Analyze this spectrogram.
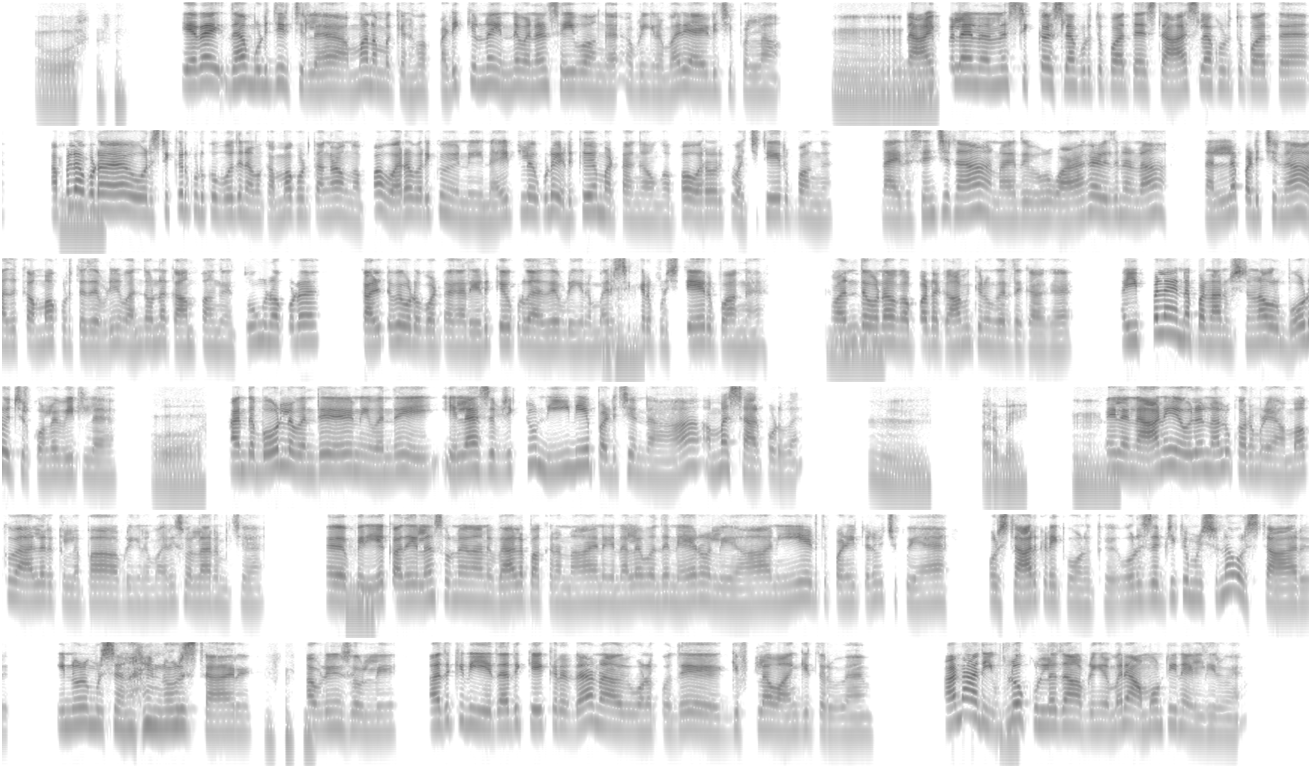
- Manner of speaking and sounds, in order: laughing while speaking: "ஓ!"; drawn out: "ம்"; in English: "ஸ்டிக்கர்ஸ்லாம்"; in English: "ஸ்டார்ஸ்லாம்"; in English: "ஸ்டிக்கர்"; laugh; in English: "ஸ்டிக்கர"; in English: "போர்டு"; in English: "போர்ட்ல"; in English: "சப்ஜக்டும்"; in English: "ஸ்டார்"; in English: "ஸ்டார்"; in English: "சப்ஜக்ட்"; laughing while speaking: "முடிச்சிட்டான்னா இன்னொரு ஸ்டாரு"; laugh; in English: "ஸ்டாரு"; in English: "கிஃப்ட்லாம்"; in English: "அமவுண்டையும்"
- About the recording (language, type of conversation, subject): Tamil, podcast, குழந்தைகளை படிப்பில் ஆர்வம் கொள்ளச் செய்வதில் உங்களுக்கு என்ன அனுபவம் இருக்கிறது?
